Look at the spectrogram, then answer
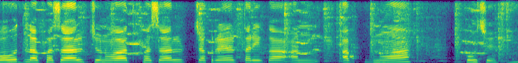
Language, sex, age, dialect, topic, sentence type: Magahi, male, 25-30, Northeastern/Surjapuri, agriculture, statement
